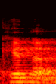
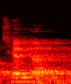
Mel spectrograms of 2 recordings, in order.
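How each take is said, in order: First: The word begins with an aspirated 'kh' sound. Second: The word begins with an aspirated 'ch' sound. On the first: This is the standard form. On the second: This is the regional dialect form.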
